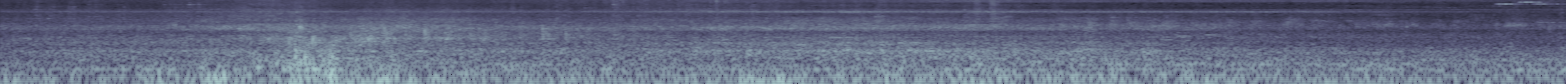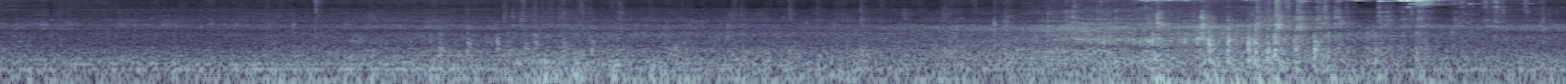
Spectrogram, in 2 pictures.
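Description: City street traffic noise runs steadily, with a vehicle swelling past about three seconds in. Near the end it grows louder as a Toronto streetcar approaches along its rails.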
